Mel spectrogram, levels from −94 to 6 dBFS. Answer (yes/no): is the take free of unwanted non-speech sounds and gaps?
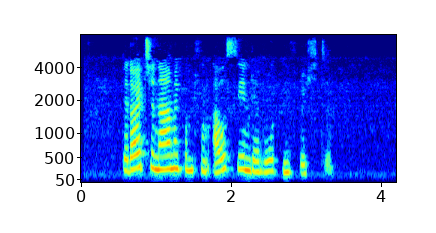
yes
